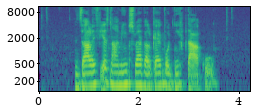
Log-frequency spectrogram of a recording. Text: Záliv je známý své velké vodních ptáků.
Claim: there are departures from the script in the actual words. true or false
false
